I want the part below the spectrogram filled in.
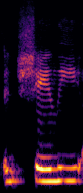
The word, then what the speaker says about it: Shaylee: So it's my name's Shelly, but it's Shaylee Anand is like how it's pronounced in Hindi.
